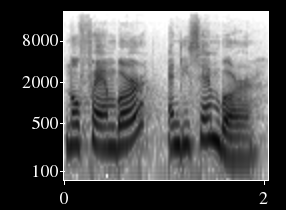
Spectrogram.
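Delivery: each month rising, recited to the class; reciting list. Shown as a demonstration. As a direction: chant through the months like a drill. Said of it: "Jadi bulan itu kalau dalam bahasa Inggris". (membacakan nama bulan berirama)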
